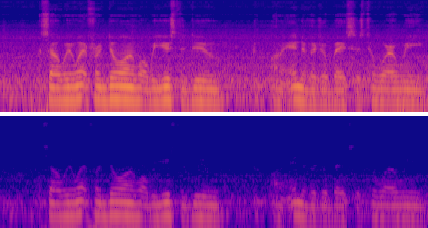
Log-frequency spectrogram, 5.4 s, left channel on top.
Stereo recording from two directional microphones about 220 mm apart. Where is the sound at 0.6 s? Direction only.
25° left (ahead or behind).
